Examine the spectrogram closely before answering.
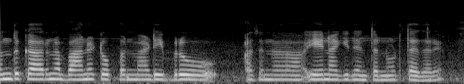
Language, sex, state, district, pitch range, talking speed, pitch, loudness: Kannada, female, Karnataka, Bangalore, 215-235 Hz, 140 wpm, 225 Hz, -18 LUFS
